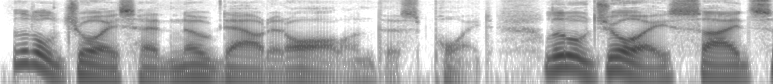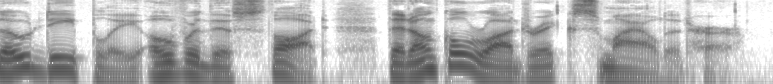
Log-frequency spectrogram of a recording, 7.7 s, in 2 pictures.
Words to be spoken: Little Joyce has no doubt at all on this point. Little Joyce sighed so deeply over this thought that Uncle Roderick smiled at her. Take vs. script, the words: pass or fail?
fail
